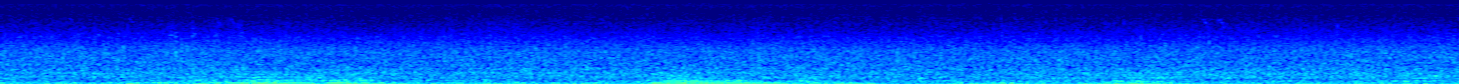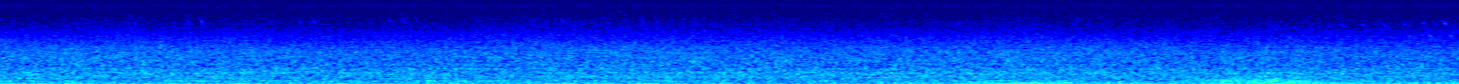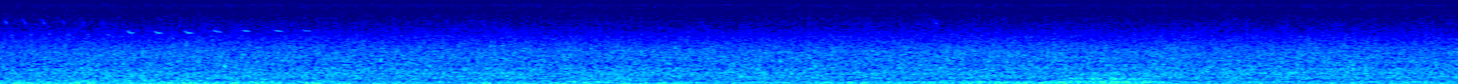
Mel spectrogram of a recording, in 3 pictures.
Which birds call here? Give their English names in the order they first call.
American Pipit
